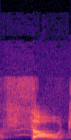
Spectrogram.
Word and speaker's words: thought: In the first case you have th, so thought.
